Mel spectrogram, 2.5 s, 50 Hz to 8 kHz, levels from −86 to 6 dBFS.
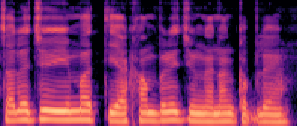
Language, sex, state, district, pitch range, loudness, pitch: Wancho, male, Arunachal Pradesh, Longding, 130-155 Hz, -13 LUFS, 140 Hz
